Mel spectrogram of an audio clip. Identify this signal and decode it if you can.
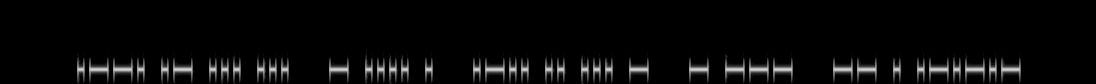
Morse code, heard as a keyed tone, about 19 wpm, 700 Hz. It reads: PASS THE LIST TO ME.
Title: Sentences from Top 1000 Words - Review Part 2 - 20wpm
